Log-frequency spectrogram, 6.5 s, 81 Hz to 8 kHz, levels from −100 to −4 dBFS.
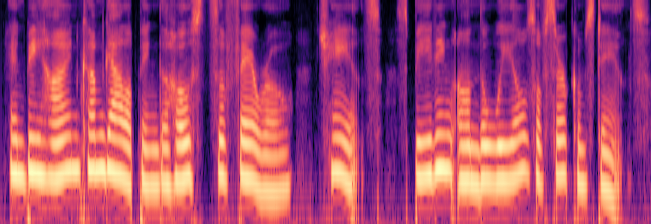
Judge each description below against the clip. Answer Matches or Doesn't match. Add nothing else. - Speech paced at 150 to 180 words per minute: Doesn't match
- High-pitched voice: Matches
